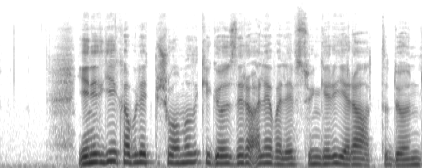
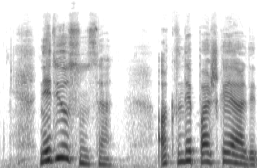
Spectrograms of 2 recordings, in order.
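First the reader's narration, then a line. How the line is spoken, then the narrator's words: Shouted. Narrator (Turkish): diye bağırdı Esma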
